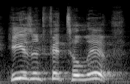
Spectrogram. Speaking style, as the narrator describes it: they yelled

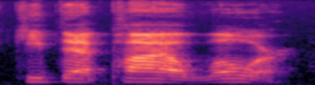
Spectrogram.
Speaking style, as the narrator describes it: he shouted

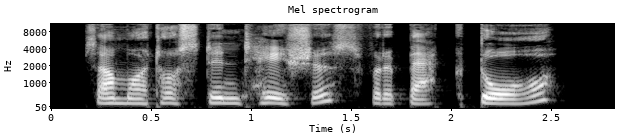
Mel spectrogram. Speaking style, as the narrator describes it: the professor muttered to herself

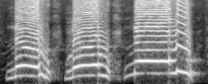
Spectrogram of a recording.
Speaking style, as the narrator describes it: Al shouted again

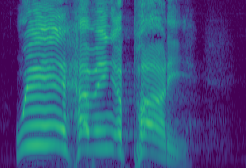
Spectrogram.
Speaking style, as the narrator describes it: he shouted

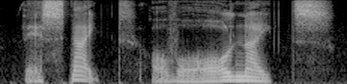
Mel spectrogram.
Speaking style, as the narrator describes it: said the old woman softly

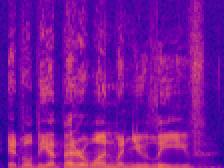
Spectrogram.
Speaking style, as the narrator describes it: growled the boar

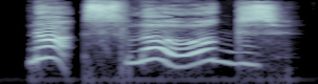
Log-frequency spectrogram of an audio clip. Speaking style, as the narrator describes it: George cried out

